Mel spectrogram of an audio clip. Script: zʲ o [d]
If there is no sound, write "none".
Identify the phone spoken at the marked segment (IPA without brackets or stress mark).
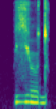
d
